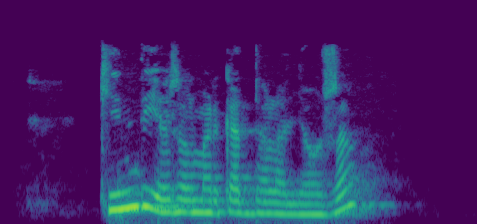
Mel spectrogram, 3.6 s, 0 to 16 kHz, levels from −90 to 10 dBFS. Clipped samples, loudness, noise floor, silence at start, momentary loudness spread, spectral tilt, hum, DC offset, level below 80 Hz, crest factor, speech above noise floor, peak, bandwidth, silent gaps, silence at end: under 0.1%; -18 LUFS; -82 dBFS; 0.75 s; 13 LU; -7 dB/octave; none; under 0.1%; -62 dBFS; 16 dB; 65 dB; -4 dBFS; 7.6 kHz; none; 0.8 s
